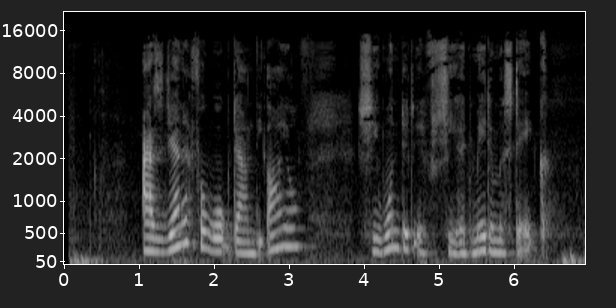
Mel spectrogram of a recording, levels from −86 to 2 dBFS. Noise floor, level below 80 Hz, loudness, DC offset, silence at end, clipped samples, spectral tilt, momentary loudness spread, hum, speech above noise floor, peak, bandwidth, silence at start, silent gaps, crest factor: -58 dBFS; -52 dBFS; -32 LUFS; under 0.1%; 0 s; under 0.1%; -4.5 dB/octave; 19 LU; none; 26 dB; -10 dBFS; 16 kHz; 0.05 s; none; 22 dB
